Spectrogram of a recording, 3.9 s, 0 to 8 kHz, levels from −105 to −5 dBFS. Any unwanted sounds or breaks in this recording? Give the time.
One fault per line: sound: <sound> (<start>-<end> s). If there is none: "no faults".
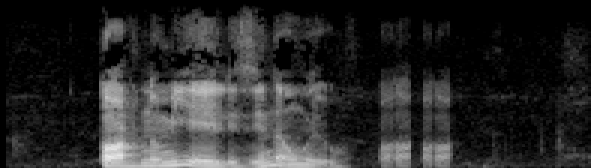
sound: laugh (2.5-3.0 s)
